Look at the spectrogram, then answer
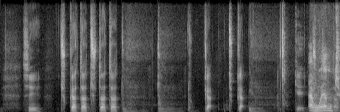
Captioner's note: vocal percussion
